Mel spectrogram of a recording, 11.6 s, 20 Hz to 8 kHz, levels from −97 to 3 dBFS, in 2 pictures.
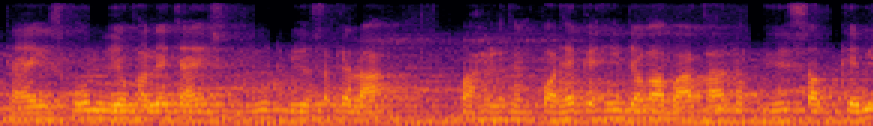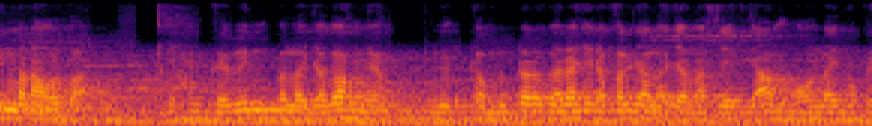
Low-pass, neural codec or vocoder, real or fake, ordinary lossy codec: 7.2 kHz; none; real; none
